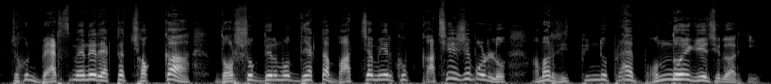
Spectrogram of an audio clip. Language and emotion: Bengali, surprised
